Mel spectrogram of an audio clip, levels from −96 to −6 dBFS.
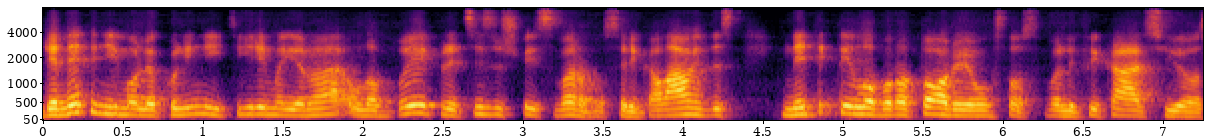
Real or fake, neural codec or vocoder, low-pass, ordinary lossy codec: fake; codec, 16 kHz, about 1 kbps, DyCAST, with the encoder's durations; 7.2 kHz; Opus, 64 kbps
